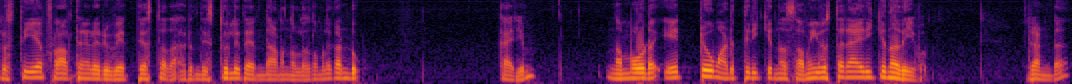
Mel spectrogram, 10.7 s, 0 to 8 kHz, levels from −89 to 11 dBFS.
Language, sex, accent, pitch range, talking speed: Malayalam, male, native, 115-145 Hz, 90 wpm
